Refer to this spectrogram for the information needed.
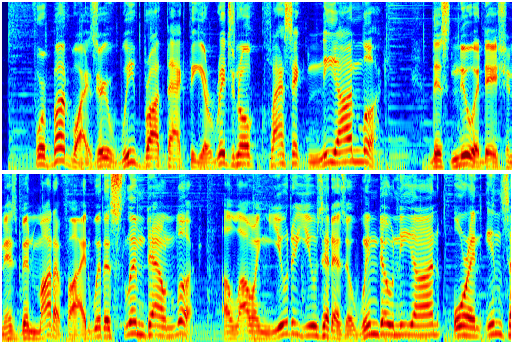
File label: narr, male voice talent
